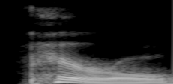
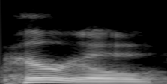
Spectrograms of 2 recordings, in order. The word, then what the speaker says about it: peril: Peril means danger. Again, it's not peril, it's peril.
